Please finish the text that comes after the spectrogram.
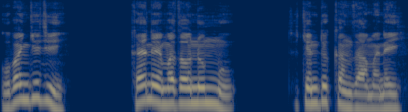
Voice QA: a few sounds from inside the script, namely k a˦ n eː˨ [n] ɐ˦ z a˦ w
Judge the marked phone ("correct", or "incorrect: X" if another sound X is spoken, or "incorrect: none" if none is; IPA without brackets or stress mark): incorrect: m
